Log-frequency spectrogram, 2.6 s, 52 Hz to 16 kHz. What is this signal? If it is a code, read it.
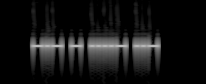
Morse code, heard as a keyed tone, about 30 wpm, 700 Hz. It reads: KT4U
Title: USA Call Signs - 4 Characters - Repeated 3x - 30wpm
